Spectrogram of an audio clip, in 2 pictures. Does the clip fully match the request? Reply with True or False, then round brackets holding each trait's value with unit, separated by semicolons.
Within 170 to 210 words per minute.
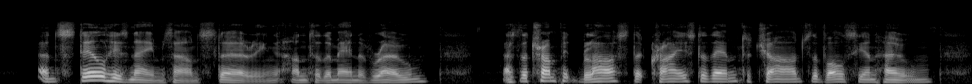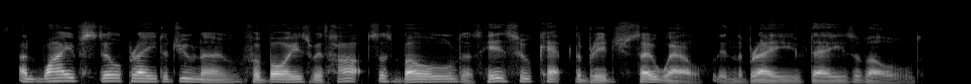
False (155 wpm)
